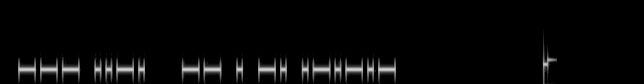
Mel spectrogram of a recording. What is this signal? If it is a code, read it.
Morse code, heard as a keyed tone, about 21 wpm, 700 Hz. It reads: OF MEN.
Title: Sentences from Top 1000 Words - Review Part 1 - 22wpm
